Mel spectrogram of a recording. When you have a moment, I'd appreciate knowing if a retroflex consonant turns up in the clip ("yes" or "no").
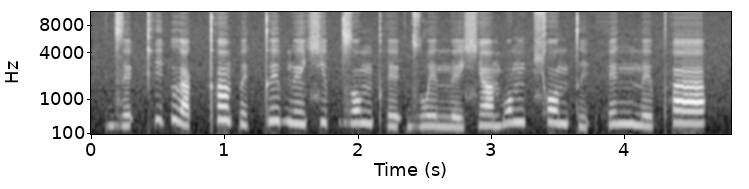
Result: no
